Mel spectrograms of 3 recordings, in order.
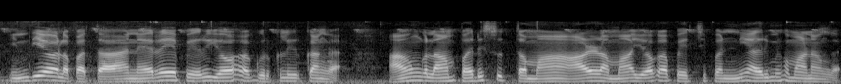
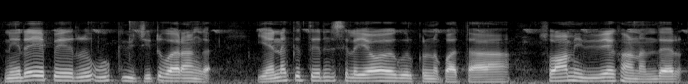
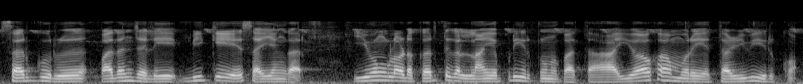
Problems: background sounds at intervals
